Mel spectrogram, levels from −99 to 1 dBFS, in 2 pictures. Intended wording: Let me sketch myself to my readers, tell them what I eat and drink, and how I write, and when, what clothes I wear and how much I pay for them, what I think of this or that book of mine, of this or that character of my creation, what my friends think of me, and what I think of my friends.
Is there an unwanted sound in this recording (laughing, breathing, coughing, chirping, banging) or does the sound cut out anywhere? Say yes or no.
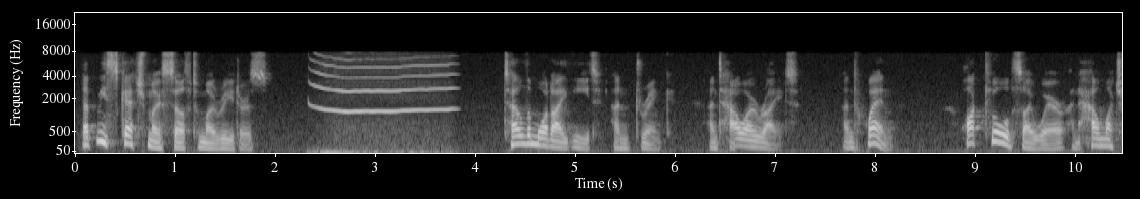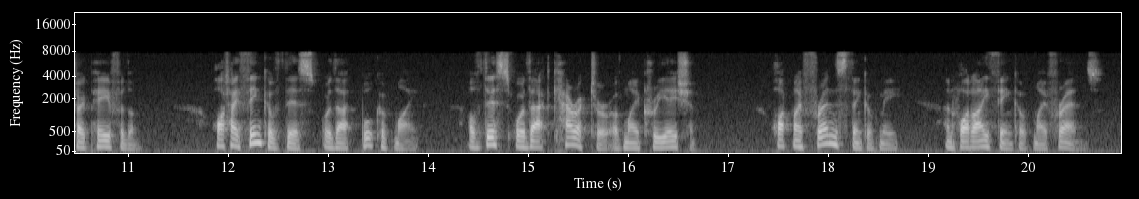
yes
